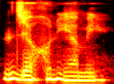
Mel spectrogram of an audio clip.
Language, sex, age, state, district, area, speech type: Bengali, female, 45-60, West Bengal, Dakshin Dinajpur, urban, spontaneous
